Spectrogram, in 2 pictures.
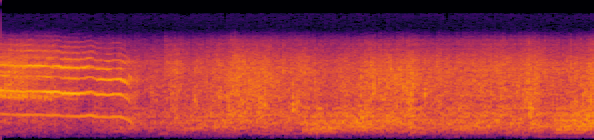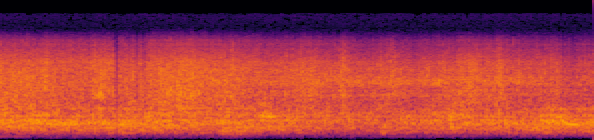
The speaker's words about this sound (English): The roar of the falls is getting too loud. We won't be able to talk much more.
